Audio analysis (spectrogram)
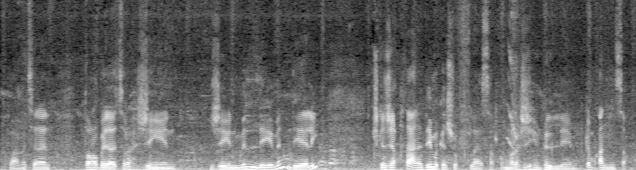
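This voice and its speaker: A man talks at a very fast pace with fairly even intonation. His pitch is medium for a man, and noticeable background noise runs underneath. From Morocco. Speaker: travel vlogger. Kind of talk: casual talk to camera.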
